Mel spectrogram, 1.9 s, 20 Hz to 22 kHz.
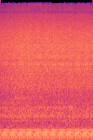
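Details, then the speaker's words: Freshly assembled Subaru WRX 2.5 turbo boxer, first start after rebuild and oil priming, warm with temperature mid-range: steady even low burble, regular pulse, no knocks or ticks; running smoothly and quiet. "Man, it is running very well. I am very happy. It's quiet. It's just like it should be."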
